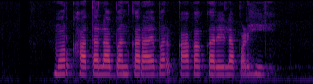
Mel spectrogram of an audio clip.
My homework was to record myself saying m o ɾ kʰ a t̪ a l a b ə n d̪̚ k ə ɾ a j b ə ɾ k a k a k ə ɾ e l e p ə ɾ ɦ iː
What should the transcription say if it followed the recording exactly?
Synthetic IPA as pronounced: m o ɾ kʰ a t̪ a l a b ə n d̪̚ k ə ɾ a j b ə ɾ k a k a k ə ɾ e l a p ə ɽ ɦ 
